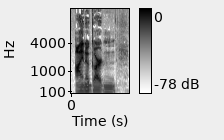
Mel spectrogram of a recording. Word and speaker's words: Ina Garten: In a Garden. Ina Garten is is Don't your.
